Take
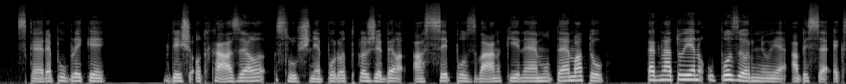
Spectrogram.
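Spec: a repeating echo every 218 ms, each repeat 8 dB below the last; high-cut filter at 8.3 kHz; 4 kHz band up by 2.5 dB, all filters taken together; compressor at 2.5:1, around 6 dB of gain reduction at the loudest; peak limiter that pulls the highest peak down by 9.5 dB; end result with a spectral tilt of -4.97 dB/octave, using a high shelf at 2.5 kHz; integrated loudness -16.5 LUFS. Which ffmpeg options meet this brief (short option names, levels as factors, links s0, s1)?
-af "lowpass=8300,highshelf=f=2500:g=-5.5,equalizer=f=4000:t=o:g=8.5,acompressor=threshold=0.112:ratio=2.5,alimiter=limit=0.15:level=0:latency=1,aecho=1:1:218|436|654|872|1090:0.398|0.159|0.0637|0.0255|0.0102,volume=3.55"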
